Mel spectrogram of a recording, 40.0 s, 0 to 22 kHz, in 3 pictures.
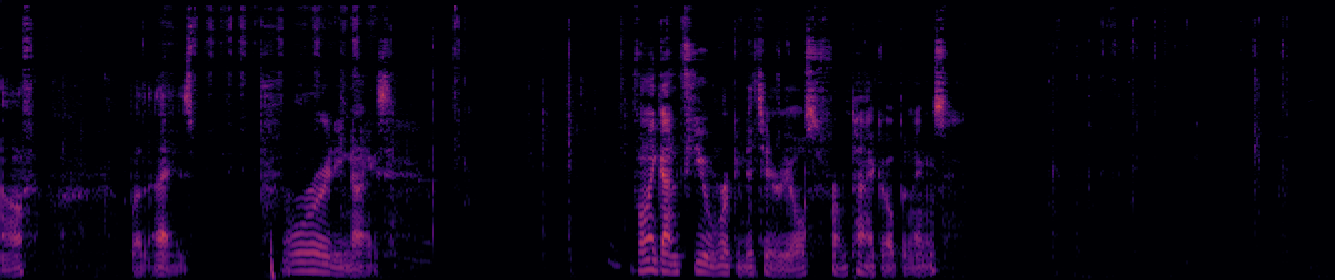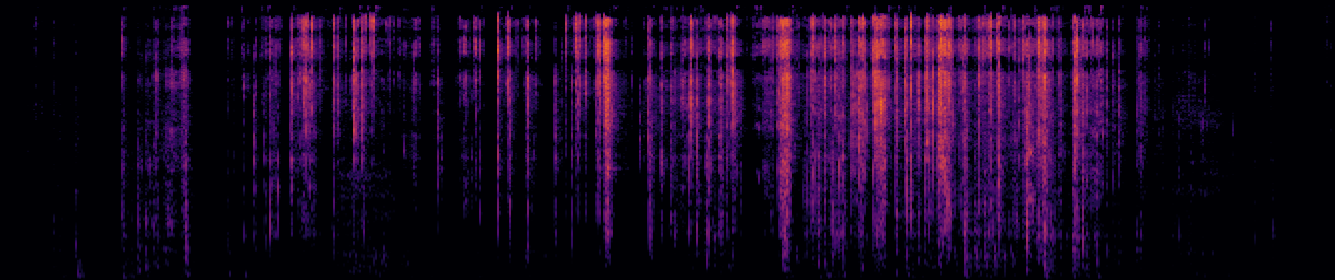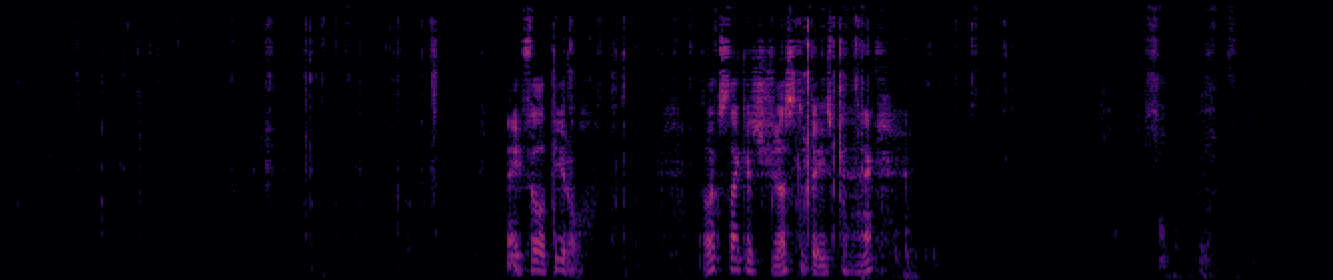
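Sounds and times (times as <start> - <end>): wrapper tearing and crinkling: 14.8 - 25.0.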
